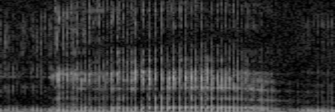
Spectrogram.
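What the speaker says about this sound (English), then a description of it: "Followed by that beautiful burp from the noobs" A long, loud, rumbling burp fills the moment on a beer podcast, close to the microphone, with a rough fluttering texture that swells and then fades.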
